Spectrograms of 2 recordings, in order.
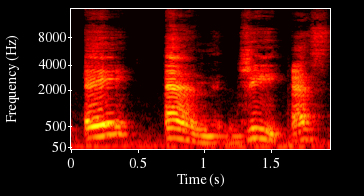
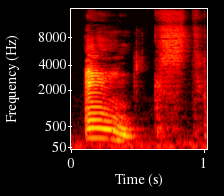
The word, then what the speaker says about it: angst: the first word is a n g St T it's pronounced angst got to feel that n right there angst watch the mouth angst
